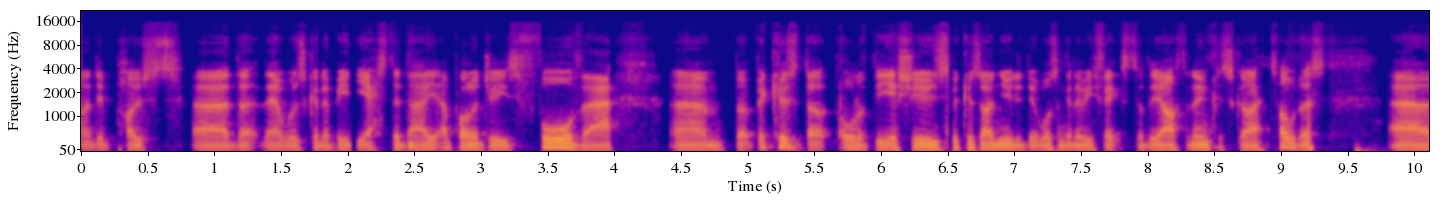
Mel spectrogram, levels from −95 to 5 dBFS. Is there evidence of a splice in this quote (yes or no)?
yes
